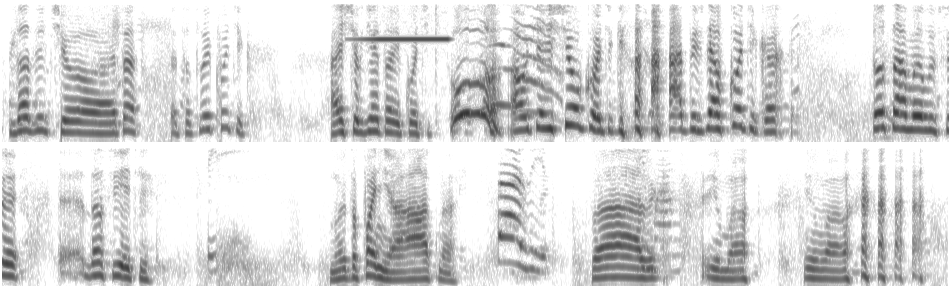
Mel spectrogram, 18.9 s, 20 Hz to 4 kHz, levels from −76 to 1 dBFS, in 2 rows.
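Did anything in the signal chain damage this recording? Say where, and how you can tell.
Yes. Three stretches sound choppy: 0.02–3.3 s, 7.88–12.76 s and 14.12 s to the end. Quiet parts drop out, and a synthetic hiss replaces them for about 1.2 s, 2.7 s and 1.6 s. This is likely sound chopped by the voice detector in call processing, which substituted comfort noise.

A loudspeaker feedback squeal runs from 3.43 to 4.54 s. A single 2.1 kHz tone swells over about a third of a second until it is roughly as loud as the programme. The microphone picks up its own loudspeaker. At that frequency the loop gain exceeds one, so the tone keeps feeding itself.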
